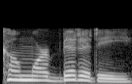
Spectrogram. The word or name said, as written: comorbidity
